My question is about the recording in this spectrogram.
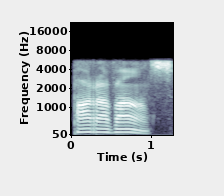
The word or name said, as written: par avance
